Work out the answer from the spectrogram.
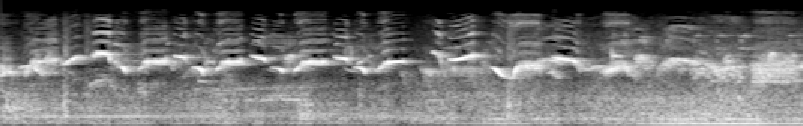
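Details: Chinese hwamei kept as a caged songbird, delivering a flowing series of sweet, wavering whistles that rise and dip continuously, with a short break before resuming.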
